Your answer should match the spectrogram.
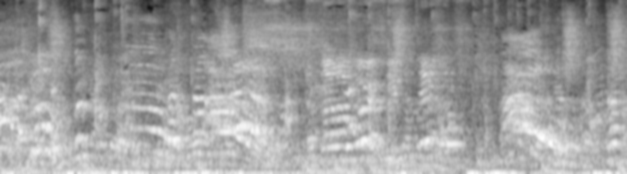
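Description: Several people's voices calling out and shouting over each other in a room, with light clicks of ping pong balls bouncing.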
